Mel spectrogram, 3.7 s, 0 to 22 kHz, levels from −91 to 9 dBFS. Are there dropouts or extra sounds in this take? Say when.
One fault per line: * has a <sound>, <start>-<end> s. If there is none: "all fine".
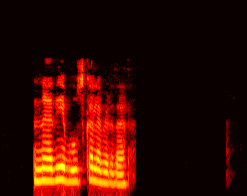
all fine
